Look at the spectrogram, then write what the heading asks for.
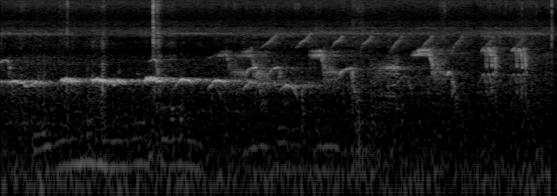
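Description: Faint bird calls: a thin, slightly wavering whistle that fades out about two seconds in, overlapped by a run of quick falling chirps.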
